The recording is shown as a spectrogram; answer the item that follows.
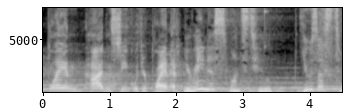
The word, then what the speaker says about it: Uranus: It's me, Uranus. And no, it's not pronounced Uranus. Many planets confuse the pronunciation.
